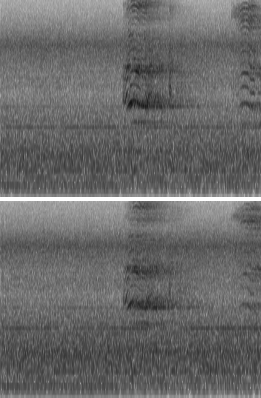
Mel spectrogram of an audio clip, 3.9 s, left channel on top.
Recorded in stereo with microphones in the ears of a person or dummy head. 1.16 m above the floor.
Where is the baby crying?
20° left (ahead or behind), 6.5 m.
